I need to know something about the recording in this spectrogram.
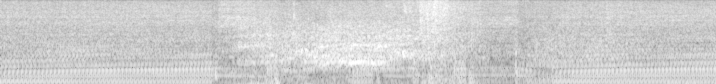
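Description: Tyres screech as a car slides on wet asphalt.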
